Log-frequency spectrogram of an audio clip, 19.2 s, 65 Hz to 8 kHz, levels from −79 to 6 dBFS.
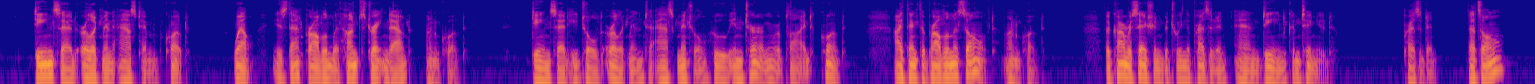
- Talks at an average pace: No, slow, 130 wpm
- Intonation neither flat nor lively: Yes, average, 3.7 semitones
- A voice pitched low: Yes, very low, 85 Hz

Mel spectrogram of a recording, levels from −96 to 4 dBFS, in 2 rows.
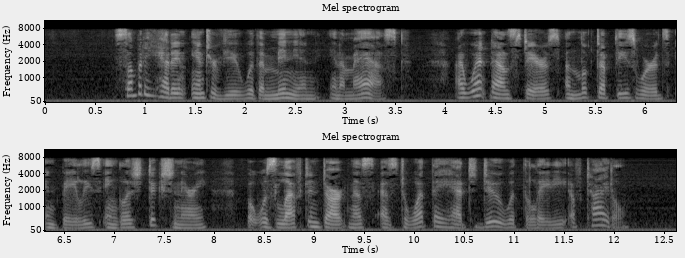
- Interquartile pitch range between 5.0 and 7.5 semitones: No, average, 4.2 semitones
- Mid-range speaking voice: Yes, medium, 160 Hz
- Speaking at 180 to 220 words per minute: Yes, average, 185 wpm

